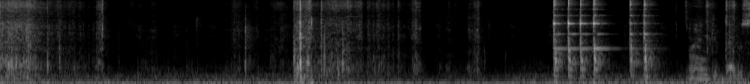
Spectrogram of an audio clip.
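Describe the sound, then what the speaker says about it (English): Flour is stirred into a fruit tart filling in a bowl, a spoon clinking against the glass in scattered light taps, with a quick cluster of clinks near the end in a quiet kitchen. "And give that a stir, mix it all up."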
